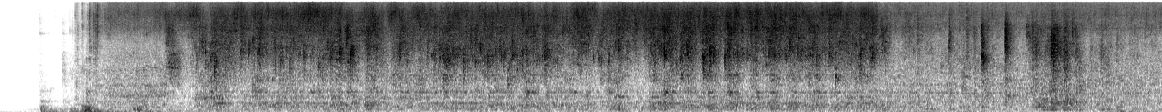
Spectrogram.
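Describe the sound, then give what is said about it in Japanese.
A steady hiss of shower water sprays continuously for about fourteen seconds, wetting the hair of a person lying down with a towel over the face, with small splashing and dripping variations as the stream hits the hair; no one speaks. “それでは髪の毛の方シャワーで濡らさせていただきます。”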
